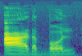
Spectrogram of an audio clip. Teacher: Si yo digo árbol, la mayor fuerza en esa palabra la hago en la sílaba ar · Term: acento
